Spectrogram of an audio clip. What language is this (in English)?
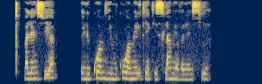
Swahili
